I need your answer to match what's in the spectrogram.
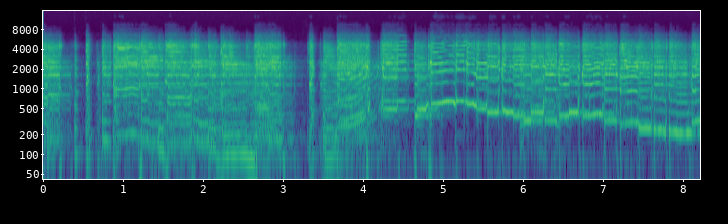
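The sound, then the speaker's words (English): A loud, distorted electric guitar plays a fast, continuous solo line with bent notes, thickened by a short, quick echo. No one speaks. “It's almost like an echo, but it'll just add some oomph to your solo.”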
